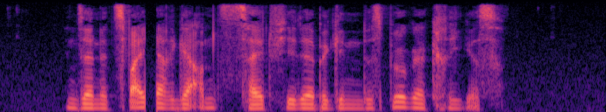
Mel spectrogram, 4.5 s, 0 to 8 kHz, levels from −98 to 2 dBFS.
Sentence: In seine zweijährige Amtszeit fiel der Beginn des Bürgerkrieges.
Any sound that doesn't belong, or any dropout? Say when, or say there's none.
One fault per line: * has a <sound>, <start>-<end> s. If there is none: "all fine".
* has a dropout, 1.1-1.2 s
